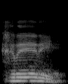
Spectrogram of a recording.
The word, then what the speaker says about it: Crary: Crary, I think is what it is. Like Americans say it. It's Scottish. It's Crary.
